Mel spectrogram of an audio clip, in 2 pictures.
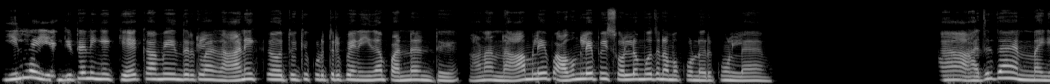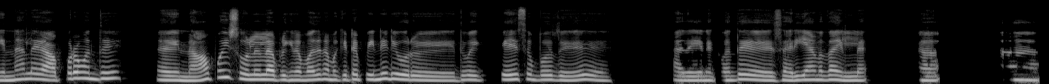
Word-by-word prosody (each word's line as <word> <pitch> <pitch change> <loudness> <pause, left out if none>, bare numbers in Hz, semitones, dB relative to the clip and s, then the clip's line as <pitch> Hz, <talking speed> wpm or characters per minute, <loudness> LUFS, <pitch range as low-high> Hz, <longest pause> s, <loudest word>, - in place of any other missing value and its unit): இல்ல. 285 +5 +2 0.2
என்கிட்ட 210 +5 -1
நீங்க 250 -2 +4 0.2
கேட்காமயே 240 +3 +2
இருந்துருக்கலாம். 225 -2 +1
நானே 195 +7 +2
க 230 -2 +1
தூக்கி 225 0 -2
குடுத்துருப்பேன் 215 -1 0
நீ - - +1
தான் 215 0 -1
பண்ணன்ட்டு. 195 -2 0 0.3
ஆனா 195 +4 -2 0.2
நாமளே 230 +9 +2
ப்ப - - -1
அவுங்களே 250 +6 +3
போய் 255 -2 -1
சொல்லும்போது, 235 +2 +2
நமக்கு 210 -1 -2
ஒண்ணு 190 -2 0
இருக்கும்ல! 185 -1 -2 2.0
ஆ - - -1 0.3
அதுதான், 265 +5 +1
நான் 195 -1 0
என்னால 225 +7 0 0.2
அப்புறம் 270 +9 0
வந்து 265 +1 0 0.8
"நான் 195 +8 +1
போய் 330 -3 +1
சொல்லலை" 230 -2 +3
அப்படிங்கிற 205 -1 0
மாதிரி 215 +3 +1
நம்மகிட்ட 215 0 -1
பின்னாடி 250 +3 +2
ஒரு 205 -2 +1 0.3
இது 175 +4 -6
வை 210 - -1 0.3
பேசும்போது, 215 -3 -1 1.1
அது 185 -1 -1
எனக்கு 190 0 -3
வந்து 235 +5 0 0.4
சரியானதா 210 +2 +1
இல்ல. 185 0 0 1.7
அ, - - -2
ஆ. - - -2
220 Hz, 130 wpm, -23 LUFS, 200-240 Hz, 2.0 s, நீங்க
